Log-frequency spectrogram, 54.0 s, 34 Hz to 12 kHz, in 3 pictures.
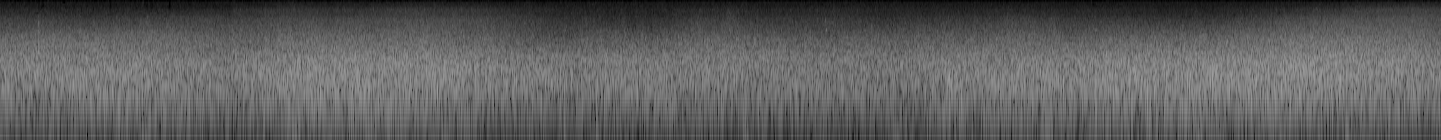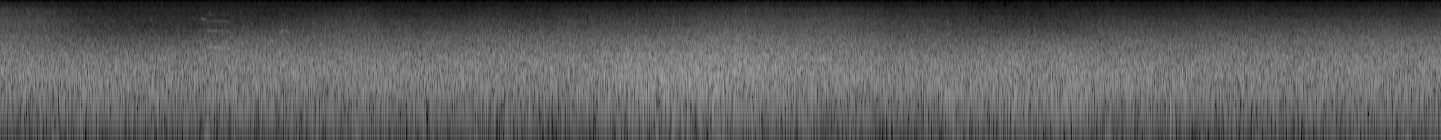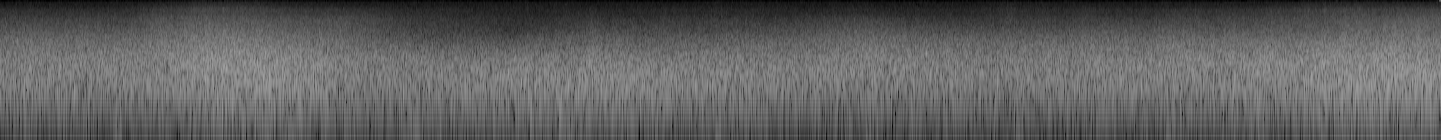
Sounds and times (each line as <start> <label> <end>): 0.0 waves 54.0
20.5 seagulls 21.8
